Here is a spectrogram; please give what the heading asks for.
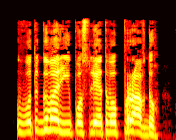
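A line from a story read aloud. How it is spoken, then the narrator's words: Grumbling. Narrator (Russian): ворчал Незнайка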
